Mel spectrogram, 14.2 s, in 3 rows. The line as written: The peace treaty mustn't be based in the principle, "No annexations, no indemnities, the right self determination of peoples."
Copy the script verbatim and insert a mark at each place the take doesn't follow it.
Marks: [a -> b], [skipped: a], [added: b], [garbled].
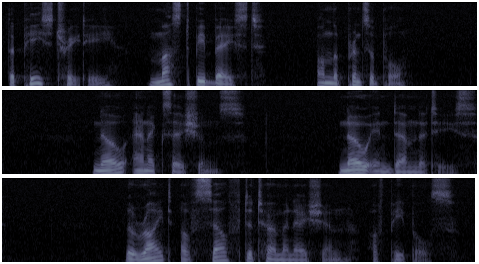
The peace treaty [mustn't -> must] be based [in -> on] the principle, "No annexations, no indemnities, the right [added: of] self determination of peoples."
